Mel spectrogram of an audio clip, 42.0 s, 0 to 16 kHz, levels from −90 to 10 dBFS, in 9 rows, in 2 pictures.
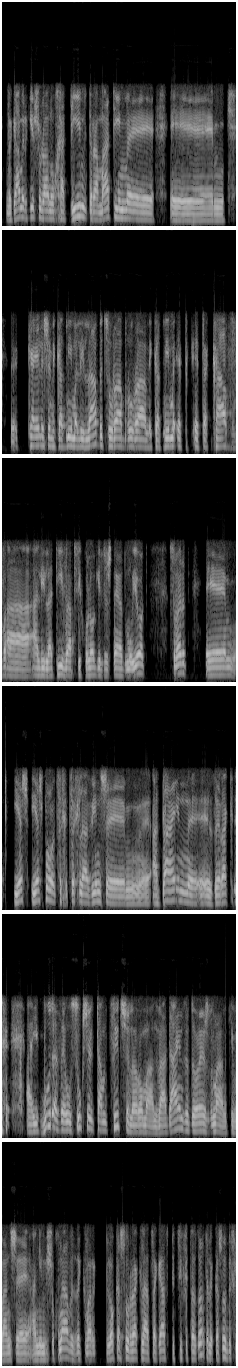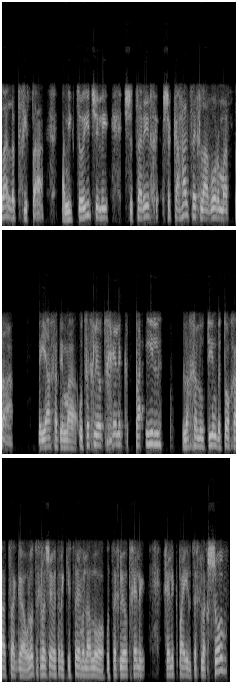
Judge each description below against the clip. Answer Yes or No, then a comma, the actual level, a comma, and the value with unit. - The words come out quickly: No, average, 135 wpm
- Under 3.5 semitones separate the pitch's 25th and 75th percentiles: No, average, 4.0 semitones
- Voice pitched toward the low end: Yes, low, 130 Hz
